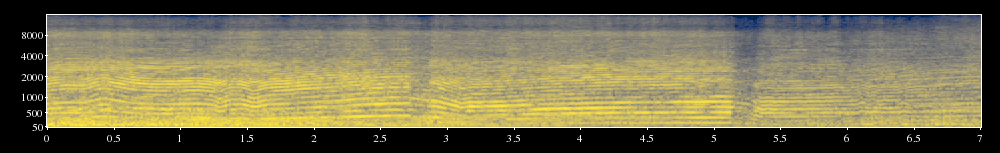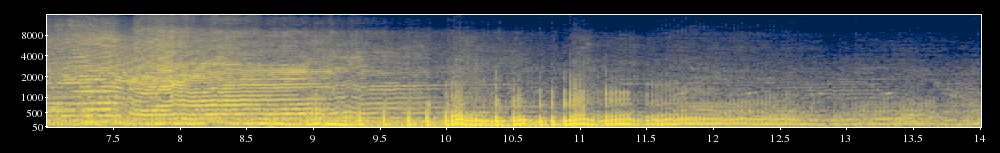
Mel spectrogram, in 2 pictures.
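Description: Two two-stroke motorcycles, a Suzuki AX100 and a Yamaha RX, accelerating flat out in a drag race. Their engines rise in pitch through each gear, with a drop at every shift. A few sharp cracks come about ten seconds in, then the sound fades as they move away.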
